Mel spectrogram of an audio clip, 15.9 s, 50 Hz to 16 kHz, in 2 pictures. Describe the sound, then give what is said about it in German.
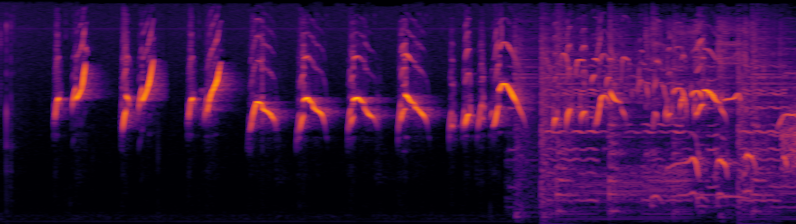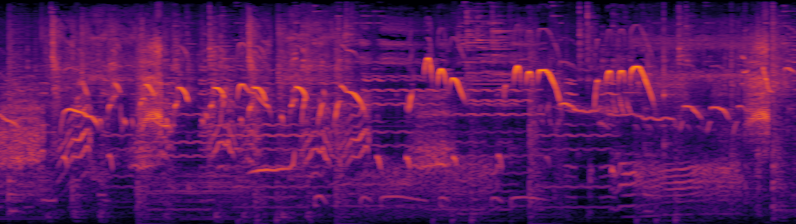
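A bird 100 metres away sings a quick series of about ten repeated whistled notes, then the song continues amid a dense, busy chorus of other birds and outdoor background sound. “Der derselbe Vogel jetzt 100 Meter weit weg.”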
